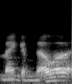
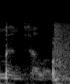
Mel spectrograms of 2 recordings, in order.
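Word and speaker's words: Mantello: We have Joe Manganella. Am I pronouncing that right? Manganella. Joe Mantel. Thank you.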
